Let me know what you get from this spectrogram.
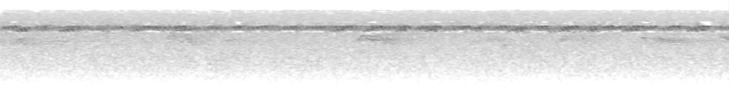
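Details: Crickets among chrysanthemums in Ukraine: a bright, shrill, rapidly pulsed trill steady at one pitch, with a few faint lower chirps and a light hum in the background.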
